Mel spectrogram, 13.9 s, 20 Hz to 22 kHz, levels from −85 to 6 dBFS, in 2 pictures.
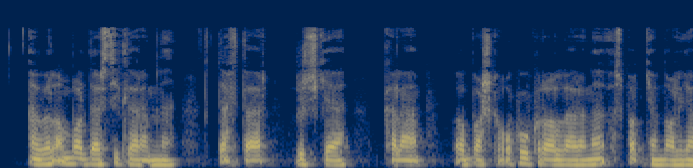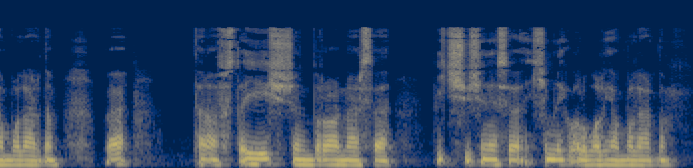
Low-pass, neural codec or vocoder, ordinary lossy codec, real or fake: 14.4 kHz; none; MP3, 48 kbps; real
